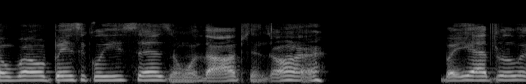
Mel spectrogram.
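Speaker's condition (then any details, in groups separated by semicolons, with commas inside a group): Cerebral palsy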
